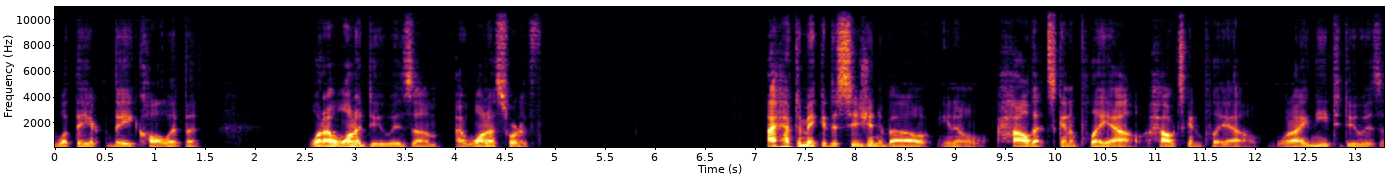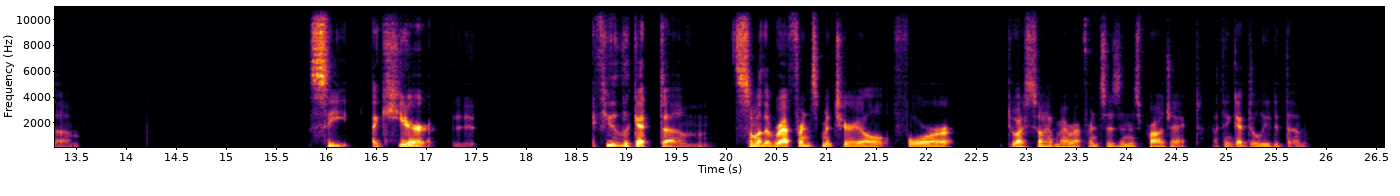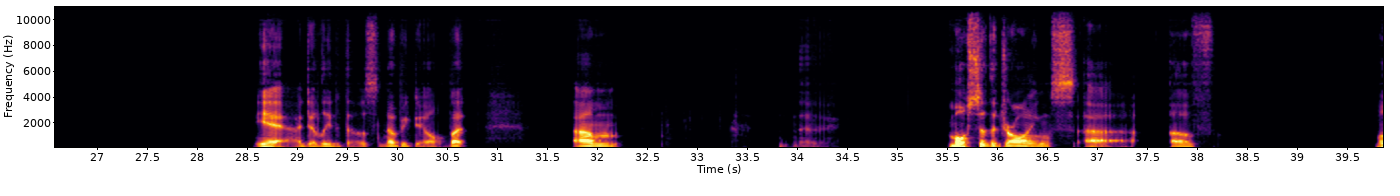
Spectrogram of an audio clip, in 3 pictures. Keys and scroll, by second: 1.6 v.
